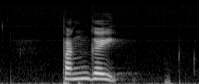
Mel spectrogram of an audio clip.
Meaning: younger sister
- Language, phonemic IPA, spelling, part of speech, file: Tamil, /t̪ɐŋɡɐɪ̯/, தங்கை, noun, Ta-தங்கை.ogg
